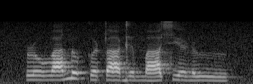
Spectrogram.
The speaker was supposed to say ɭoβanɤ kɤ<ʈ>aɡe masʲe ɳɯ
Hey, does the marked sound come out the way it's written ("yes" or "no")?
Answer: yes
